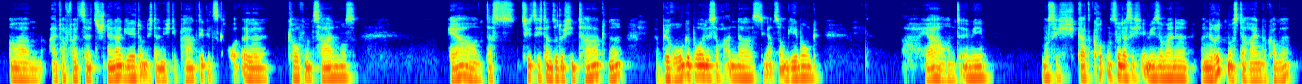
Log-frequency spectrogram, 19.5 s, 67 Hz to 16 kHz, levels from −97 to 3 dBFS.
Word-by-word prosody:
ähm, 90 -2 -1
einfach, 100 +3 -6
weil's 95 +1 -2
halt 95 +1 -1
schneller 105 +3 +3
geht 105 -1 +1
und - - +1
ich - - -9
dann 95 -1 0
nicht 90 -2 -3
die - - -12
Parktickets 105 +3 -4
kau - - -7
äh, 95 -1 +2 0.3
kaufen 100 0 -1
und 100 0 0
zahlen 100 +2 +2
muss. 110 +1 -3 1.4
Ja, 105 +5 +2
und 90 -4 -2
das - - -6
zieht 115 0 0
sich 105 -3 -4
dann 105 -2 +2
so 100 - +1
durch 95 -1 0
den 95 +1 -2
Tag, 115 +4 0
ne? 115 +4 +2 0.5
Bürogebäude 115 +4 +4
ist 115 +1 0
auch 105 -1 -6
anders, 105 -1 0
die - - -6
ganze - - -2
Umgebung. 105 +1 +2 1.3
Ah - - -21
ja, 100 +2 +2
und 85 -1 -5
irgendwie 105 +1 +1 0.8
muss 105 +1 -3
ich 105 +1 -8
gerade 110 0 0
gucken, 130 -1 -3
so 115 +1 +4
dass 110 +1 +4
ich 105 0 -7
irgendwie 105 0 +3
meine 100 -1 +1
meinen 95 0 +3
Rhythmus 155 - +3
da 95 - -1
reinbekomme. 90 +5 -2
105 Hz, 165 wpm, -24 LUFS, 95-110 Hz, 1.4 s, Bürogebäude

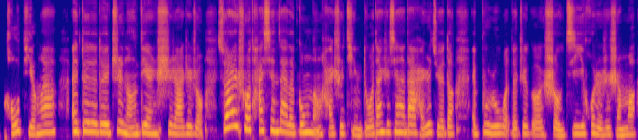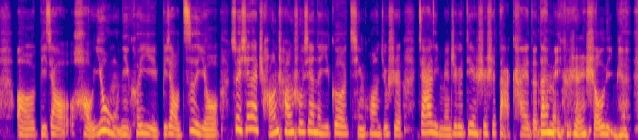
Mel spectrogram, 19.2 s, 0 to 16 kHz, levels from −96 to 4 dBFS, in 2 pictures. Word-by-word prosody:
投 210 +5 +1
屏 195 -8 -4
啊 225 +2 0 0.2
哎， 250 - +4
对， 250 +1 -1
对， 235 -1 +1
对， 220 -1 +3
智 245 +4 -1
能 190 -3 0
电 195 -2 0
视 215 +3 0
啊 180 0 0
这 190 +1 -2
种， 175 -2 -5 0.2
虽 320 - +1
然 380 +2 +5
说 305 -4 +2
它 265 -2 -2
现 265 -2 +4
在 240 -2 0
的 205 -1 -1
功 220 +2 +1
能 215 - -1
还 175 -1 -6
是 195 +2 -3
挺 165 -5 -4
多， 175 +2 -3
但 225 +2 +1
是 230 - -3
现 230 +1 +1
在 225 - +1
大 220 0 +2
家 215 - +1
还 160 - -5
是 210 +4 -1
觉 185 -5 -5
得， 185 0 -3 0.2
哎， 195 - -3
不 220 +4 -4
如 195 0 0
我 180 - -4
的 160 - -7
这 195 +3 -4
个 165 -3 -5
手 150 -4 0
机 190 +6 0
或 205 +1 -4
者 170 -4 -2
是 170 +2 -5
什 155 -3 -2
么， 170 +2 -2 0.3
呃， 165 -2 0
比 175 -1 -3
较 170 -3 +1
好 150 -1 -1
用， 230 - +3
你 175 -1 -2
可 205 +6 -4
以 180 -8 -1
比 180 - -4
较 185 -5 0
自 230 - +6
由。 150 -4 -1 0.2
所 310 - +3
以 - - +6
现 310 +4 +3
在 305 -2 +4
常 265 - 0
常 235 -4 +3
出 240 0 -1
现 235 -1 +2
的 215 - +1
一 180 0 -5
个 200 0 -1
情 155 -4 -3
况 185 +1 -4
就 175 0 -5
是， 170 -3 -4 0.2
家 225 0 +4
里 210 -4 0
面 155 -2 -4
这 190 +4 -3
个 185 - -1
电 205 +2 -1
视 200 +1 -1
是 200 - -2
打 210 - -2
开 165 -1 -3
的， 170 - -4
但 225 +4 +7
每 215 -1 +7
个 195 - -4
人 190 -1 +3
手 170 -1 +3
里 180 - -2
面 145 +1 -2
195 Hz, 300 characters per minute, -21 LUFS, 175-225 Hz, 0.3 s, 但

